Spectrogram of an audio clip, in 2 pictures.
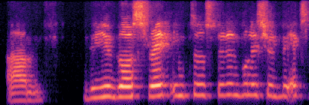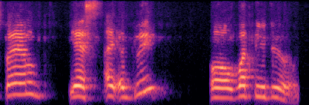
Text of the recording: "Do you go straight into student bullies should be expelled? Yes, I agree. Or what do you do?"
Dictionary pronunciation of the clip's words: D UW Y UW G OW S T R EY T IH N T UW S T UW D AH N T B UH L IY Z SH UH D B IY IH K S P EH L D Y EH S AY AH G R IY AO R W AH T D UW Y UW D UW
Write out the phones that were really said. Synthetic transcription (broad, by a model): D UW Y UW G OW S T R EY T IH N T UW S T UW D AH N T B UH L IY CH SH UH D B IY IH K S P EH L D Y EH S AY AH G R IY AO R W AH T D UW Y UW D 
